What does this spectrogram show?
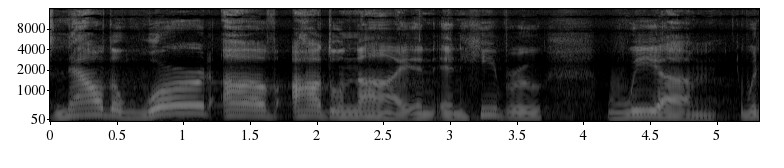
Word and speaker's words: Adonai: up and it says now the word of Adonai and in Hebrew we we don't like to say you're yahweh we don't pronounce his name so we say ah don't I so every time you see Aden I just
